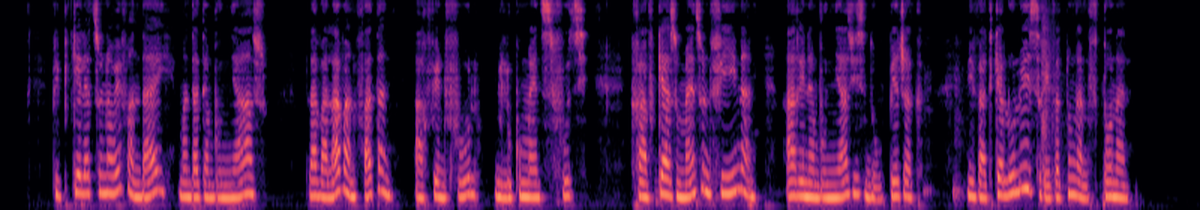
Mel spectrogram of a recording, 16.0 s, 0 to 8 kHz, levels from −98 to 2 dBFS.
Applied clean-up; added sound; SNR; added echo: neural mask model DeepFilterNet 3.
